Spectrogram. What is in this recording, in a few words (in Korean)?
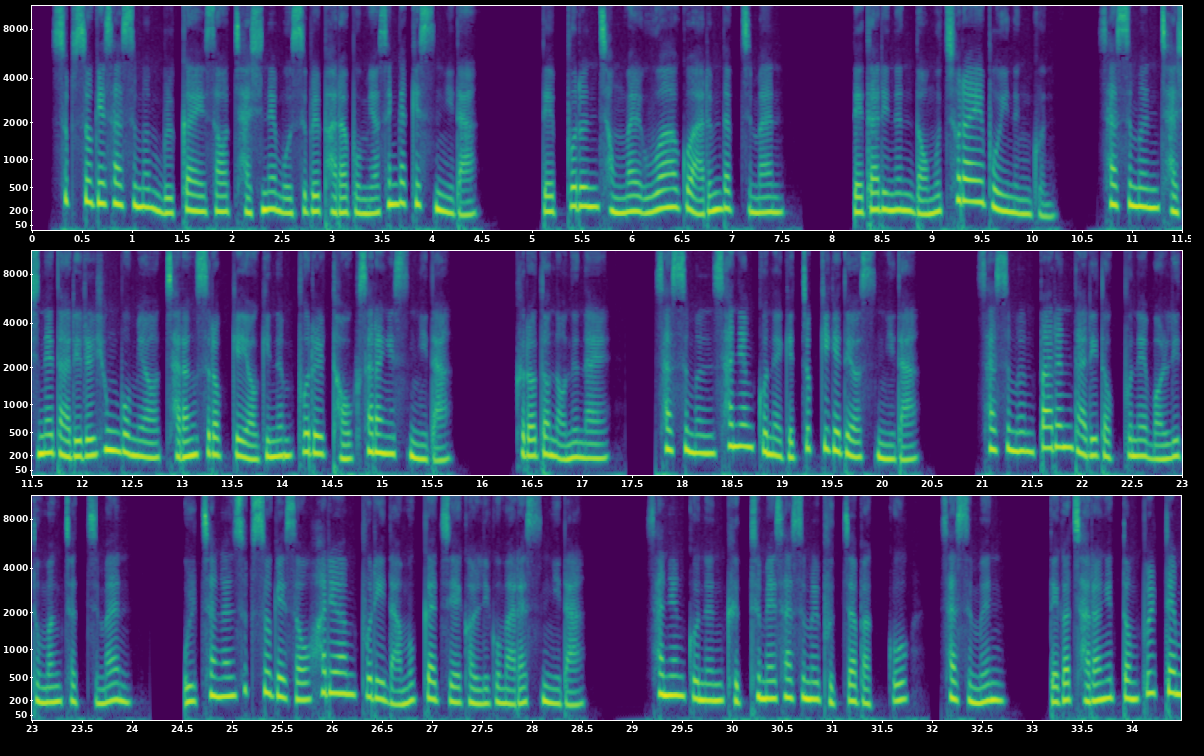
이야기 여자; 사슴과 뿔 다리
